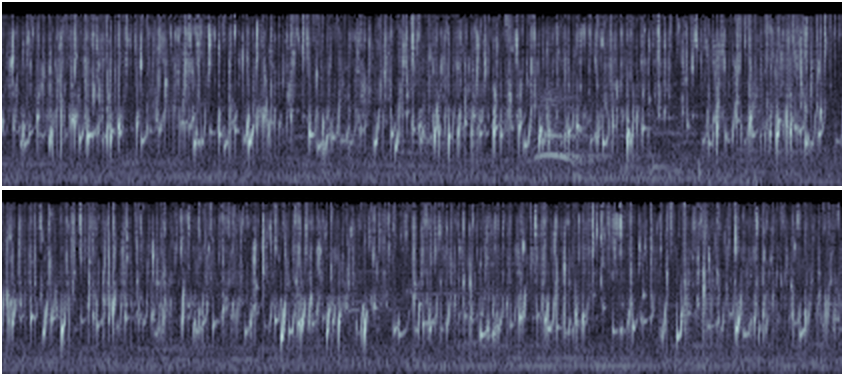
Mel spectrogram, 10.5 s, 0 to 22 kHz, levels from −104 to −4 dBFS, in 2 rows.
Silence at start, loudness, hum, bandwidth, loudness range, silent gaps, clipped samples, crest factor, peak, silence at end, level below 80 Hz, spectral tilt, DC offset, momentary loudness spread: 0 s; -37 LUFS; none; 17 kHz; 1 LU; none; under 0.1%; 32 dB; -8 dBFS; 0 s; -76 dBFS; 1 dB/octave; under 0.1%; 5 LU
